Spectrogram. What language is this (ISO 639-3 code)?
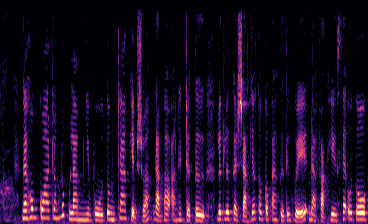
vie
